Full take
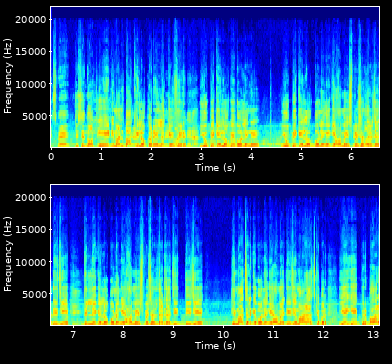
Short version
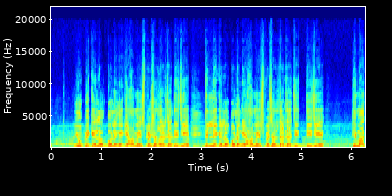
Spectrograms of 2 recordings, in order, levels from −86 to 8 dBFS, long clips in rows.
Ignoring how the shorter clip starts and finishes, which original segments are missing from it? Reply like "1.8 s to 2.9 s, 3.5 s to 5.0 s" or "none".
none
